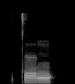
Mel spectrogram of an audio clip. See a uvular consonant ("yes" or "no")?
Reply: no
